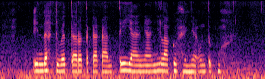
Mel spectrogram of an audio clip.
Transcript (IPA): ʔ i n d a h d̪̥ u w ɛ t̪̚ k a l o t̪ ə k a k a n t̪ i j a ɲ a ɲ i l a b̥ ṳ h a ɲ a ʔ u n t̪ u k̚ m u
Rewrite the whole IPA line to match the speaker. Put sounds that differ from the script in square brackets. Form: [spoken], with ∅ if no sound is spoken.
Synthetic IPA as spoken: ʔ i n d a h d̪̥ u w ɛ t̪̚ k a [ɾ] o t̪ ə k a k a n t̪ i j a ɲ a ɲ i l a [ɡ̥] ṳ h a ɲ a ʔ u n t̪ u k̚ m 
